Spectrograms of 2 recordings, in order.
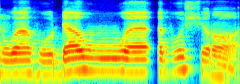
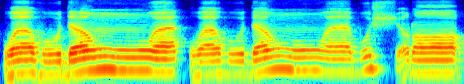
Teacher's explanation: Jadi ketika idgham bighunah itu suaranya itu harus masuk ke hidung · Itu salah karena suaranya nggak masuk ke hidung. Setengah masuk ke hidung, setengah lewat mulut. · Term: idgham bi gunnah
